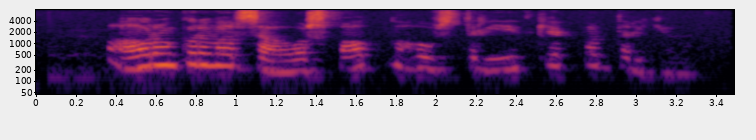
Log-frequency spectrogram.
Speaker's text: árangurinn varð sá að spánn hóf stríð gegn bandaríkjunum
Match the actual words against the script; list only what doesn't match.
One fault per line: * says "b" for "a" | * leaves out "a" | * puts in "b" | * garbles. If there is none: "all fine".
all fine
